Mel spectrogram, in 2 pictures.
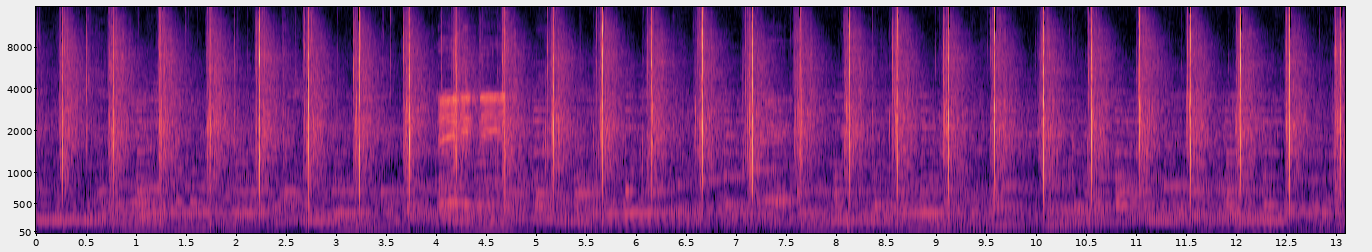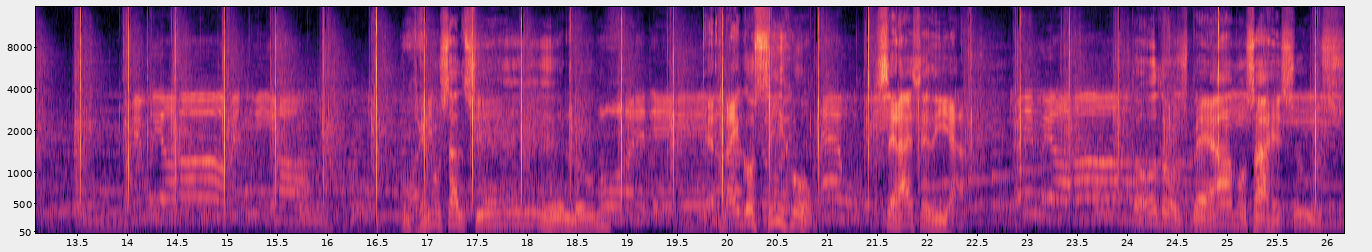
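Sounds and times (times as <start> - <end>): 
audience clapping in time: 0.0 - 26.1
music with singing voices: 0.0 - 26.1
speech: 17.2 - 19.1, 20.0 - 21.0, 21.6 - 22.5, 24.1 - 26.1.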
